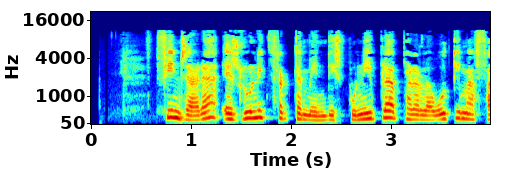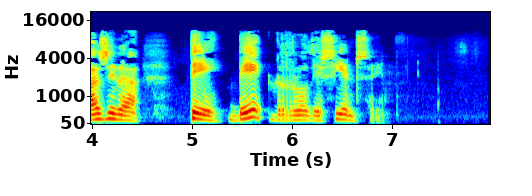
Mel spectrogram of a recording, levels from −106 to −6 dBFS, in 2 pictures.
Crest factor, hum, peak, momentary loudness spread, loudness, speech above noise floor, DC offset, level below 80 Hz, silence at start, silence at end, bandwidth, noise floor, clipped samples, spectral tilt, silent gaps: 20 dB; none; 0 dBFS; 10 LU; -21 LUFS; 49 dB; under 0.1%; -70 dBFS; 0.65 s; 1.15 s; 11.5 kHz; -69 dBFS; under 0.1%; -4 dB/octave; none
